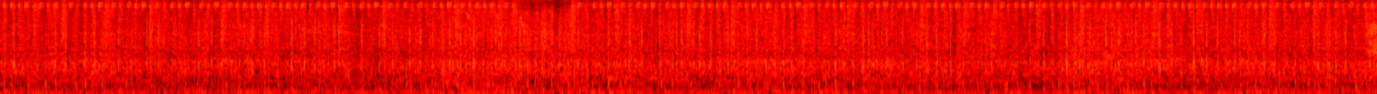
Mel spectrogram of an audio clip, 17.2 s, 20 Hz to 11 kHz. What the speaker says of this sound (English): We are now firing 2 bullets from every gun.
